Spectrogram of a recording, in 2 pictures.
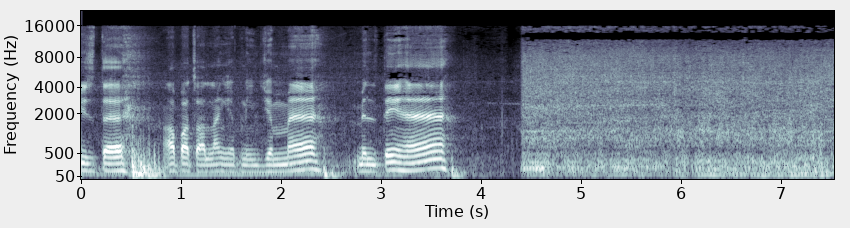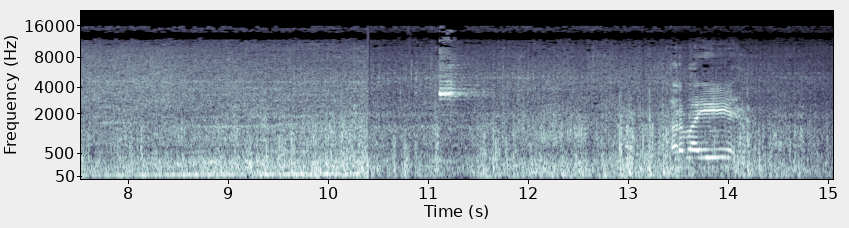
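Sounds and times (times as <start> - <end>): wind: 0.0 - 15.0
wet road noise: 1.5 - 15.0
motorcycle engine: 4.3 - 15.0.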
